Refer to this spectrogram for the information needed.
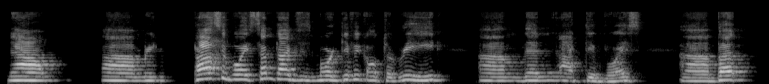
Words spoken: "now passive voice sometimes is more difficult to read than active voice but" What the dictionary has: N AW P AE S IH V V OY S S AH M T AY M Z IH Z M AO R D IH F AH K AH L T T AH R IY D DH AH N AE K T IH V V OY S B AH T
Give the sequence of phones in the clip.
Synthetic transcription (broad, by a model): N AW P AE S IH V V OY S S AH M T AY M Z IH Z M AO R D IH F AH K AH L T T AH R IY D DH AH N AE K T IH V V OY S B AH T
